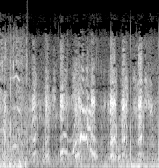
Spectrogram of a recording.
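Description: Ducks quacking during a duck hunt, a cluster of short, nasal calls repeating close by, fairly loud and uneven in rhythm with no talk over them.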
